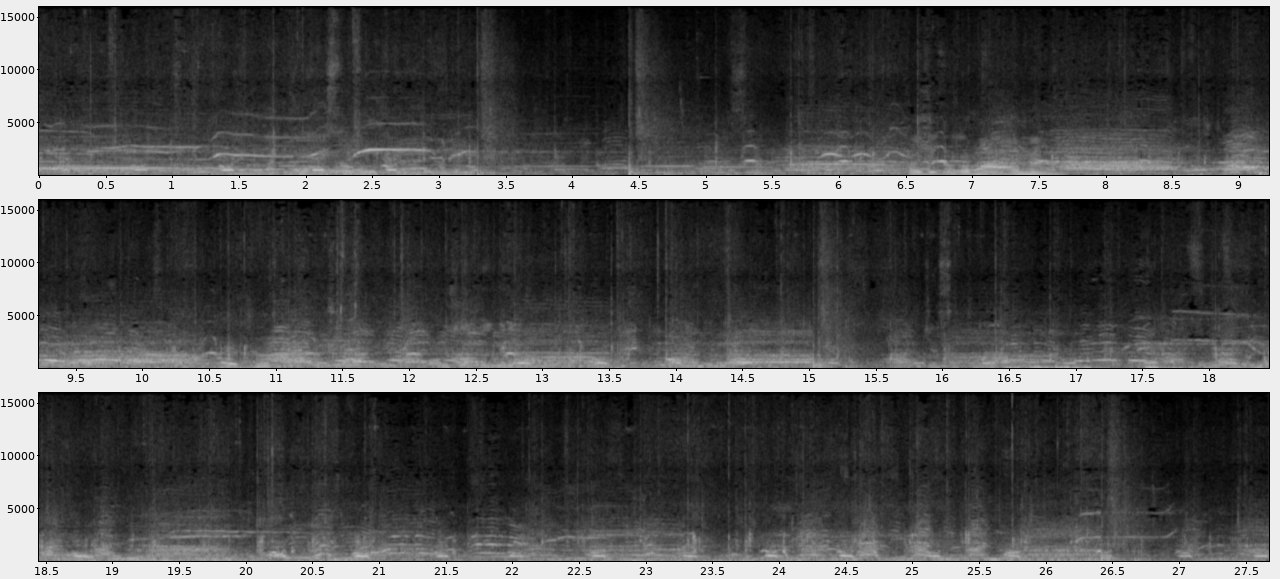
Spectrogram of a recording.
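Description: Police dogs bark excitedly.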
